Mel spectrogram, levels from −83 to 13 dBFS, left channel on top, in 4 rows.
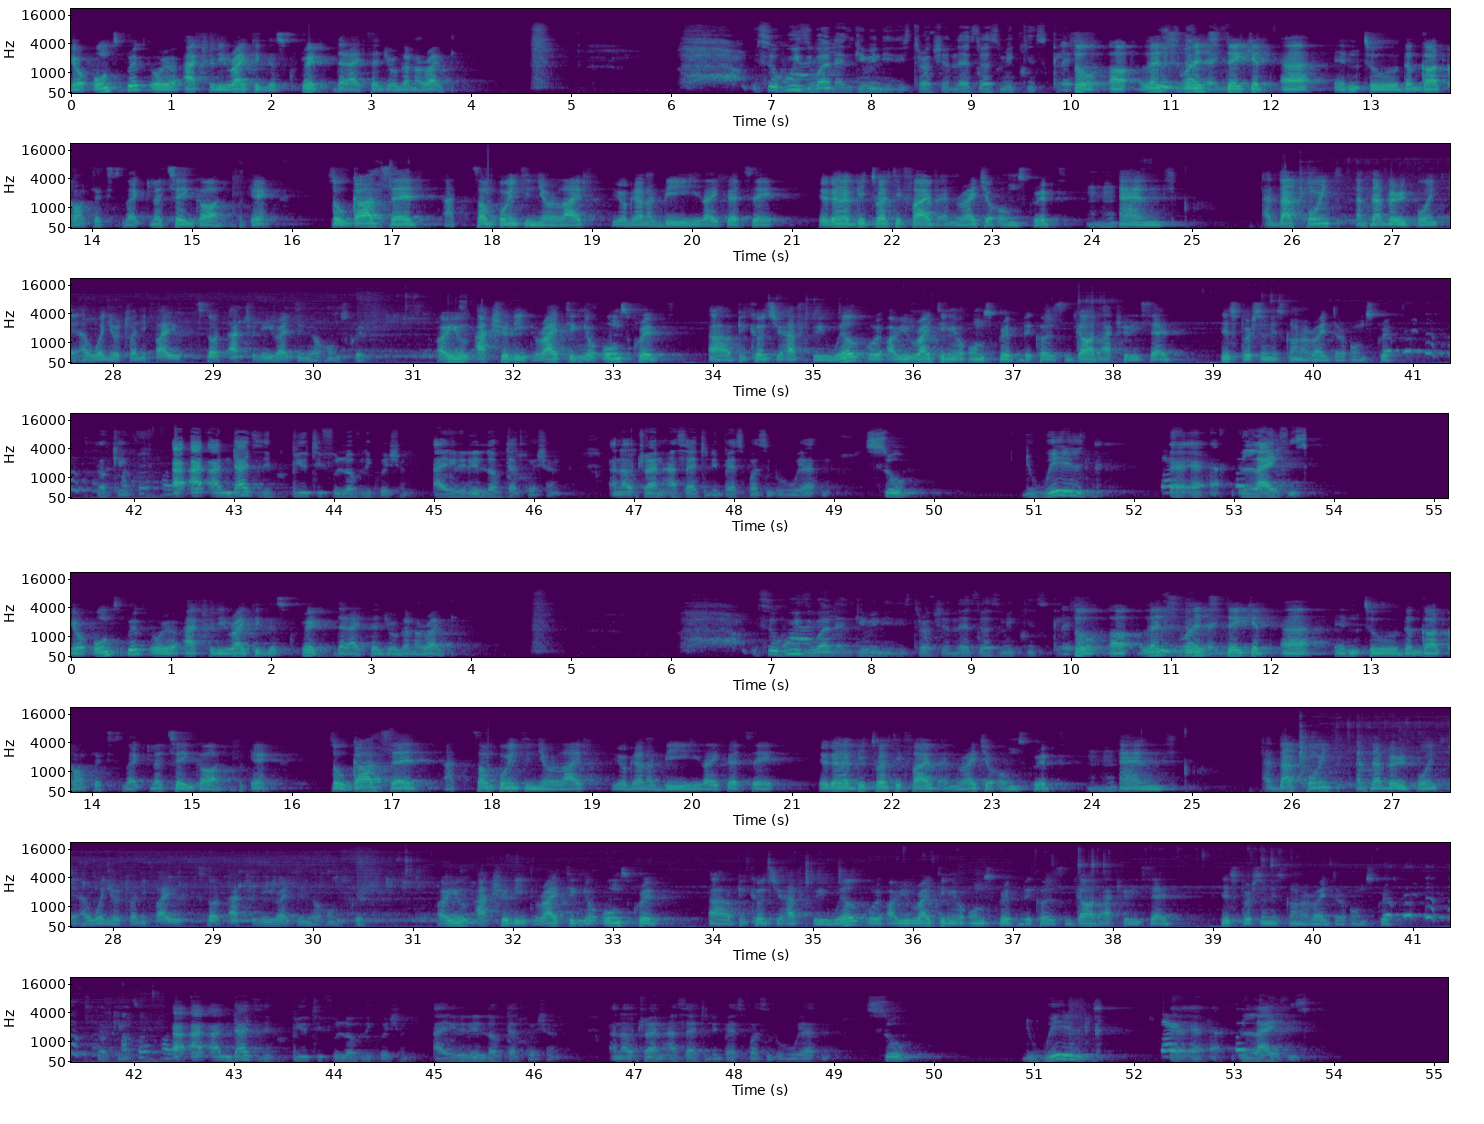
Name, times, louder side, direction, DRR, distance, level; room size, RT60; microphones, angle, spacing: voice 1, 0.0-3.8 10.0-15.8 16.4-20.9 21.3-23.6 24.3-24.8 25.7-30.6 31.2-33.5 34.0-38.7 39.1-40.8, left 3 dB, 35° left, 0.6 m, -31 dB
voice 2, 6.1-10.0 10.9-11.6 11.9-12.0 15.6-15.7 16.8-17.2 24.0-24.3 31.5-31.6 41.6-42.0 42.4-46.3 46.5-49.0 49.3-49.8 50.9-51.6 52.4-53.7, left 4 dB, 70° left, 0.7 m, -36 dB
voice 3, 7.1-7.4 40.7-42.5 52.3-52.5 53.0-53.1, right 3 dB, 65° right, 2.1 m, -39 dB
Sink (filling or washing), 25.7-42.3, right 2 dB, 30° right, 7.4 m, -52 dB
29.5 x 22.0 x 4.1 m
head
